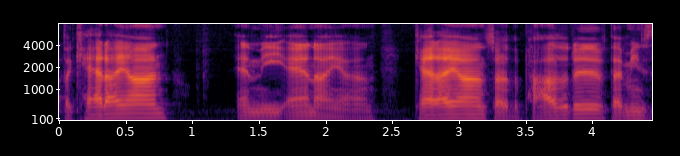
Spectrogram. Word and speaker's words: cation: that doesn't work because I like to pronounce them in my head as Cashin and an Yin it sounds cooler and sillier it also sounds a lot stupider and it's wrong call them cations or anions not Cashion's are anyons ionic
